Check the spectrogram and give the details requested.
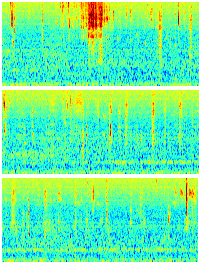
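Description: Close-miked chewing of a mouthful of soft-tortilla taco boat filled with ground beef, sour cream, salsa, avocado and lettuce: a run of small mouth clicks.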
